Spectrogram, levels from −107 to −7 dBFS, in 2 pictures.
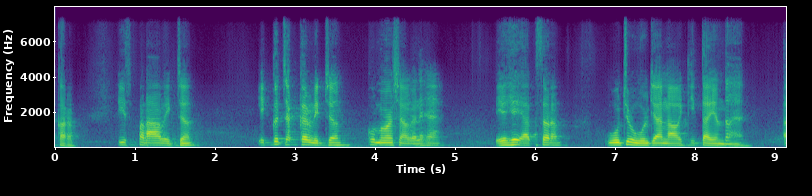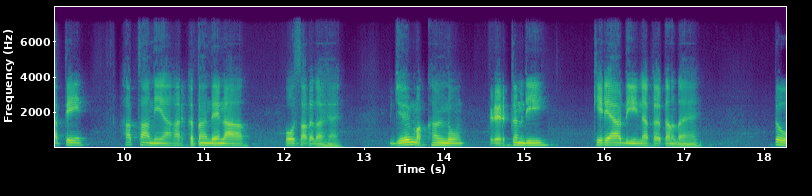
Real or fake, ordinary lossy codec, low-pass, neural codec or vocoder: fake; none; 7.2 kHz; codec, 16 kHz, 0.5 kbps, X-Codec, HuBERT features, trained on general audio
